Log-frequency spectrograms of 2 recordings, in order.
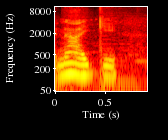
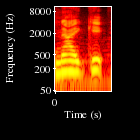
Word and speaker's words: Nike: Francisco Jamier Zamudio González dice: muy bueno el programa, me hicieron reír mucho, excelente, pero déjalo que pronuncie Nike. – que está correcto. Vamos, el chingo anglosajón tosquero todavía. Y por si alguien quiere decir que está mal pronunciado así, dejo esto. Y dejo un link de YouTube, de la publicidad de Nike, de las zapatillas de Volver al Futuro. Y sí, ahí dice Nike.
